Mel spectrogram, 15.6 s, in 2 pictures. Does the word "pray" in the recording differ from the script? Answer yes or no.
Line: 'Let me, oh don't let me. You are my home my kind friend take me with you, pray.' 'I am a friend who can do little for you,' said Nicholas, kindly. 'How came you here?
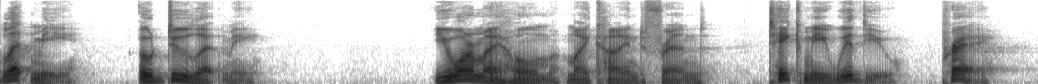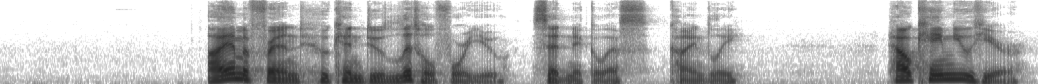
no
